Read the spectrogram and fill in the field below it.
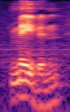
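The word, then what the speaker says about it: Mabon: I I I still think it should be pronounced Maybon. But, Maven.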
